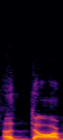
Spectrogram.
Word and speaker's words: Adar: I looked up the pronunciation. It's Adar, but you're supposed to roll the R, and I can't. So it's Adar.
